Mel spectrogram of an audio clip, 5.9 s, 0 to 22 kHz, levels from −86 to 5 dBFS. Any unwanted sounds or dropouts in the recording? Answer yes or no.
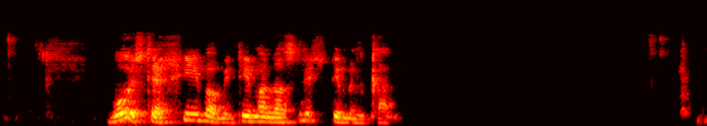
no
